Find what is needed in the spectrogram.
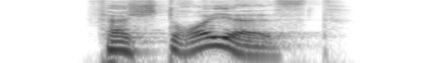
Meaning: second-person singular subjunctive I of verstreuen
- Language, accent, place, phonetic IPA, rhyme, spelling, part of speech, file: German, Germany, Berlin, [fɛɐ̯ˈʃtʁɔɪ̯əst], -ɔɪ̯əst, verstreuest, verb, De-verstreuest.ogg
